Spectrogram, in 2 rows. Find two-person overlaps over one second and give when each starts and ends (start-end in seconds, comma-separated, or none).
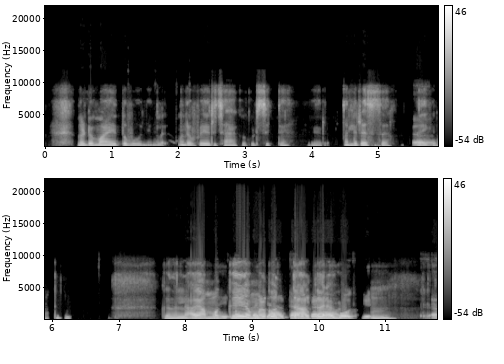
8.8-10.8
